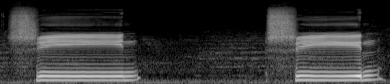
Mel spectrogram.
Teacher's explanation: উচ্চারণটি একটু বাতাস মোটা হবে বেশি বাতাসের সাথে উচ্চারণ করতে হবে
